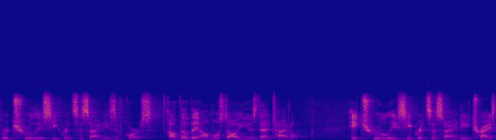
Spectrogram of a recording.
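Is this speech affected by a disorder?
No.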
